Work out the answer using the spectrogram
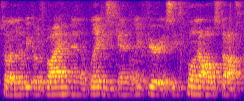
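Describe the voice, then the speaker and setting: A man with a fairly high, slightly mellow voice hosts an open mic, telling a loose, rambling story full of fillers in a completely flat, brisk delivery. This live stand-up storytelling is captured in an echoey venue with a distant mic and faint noise.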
